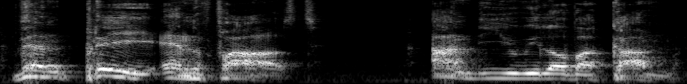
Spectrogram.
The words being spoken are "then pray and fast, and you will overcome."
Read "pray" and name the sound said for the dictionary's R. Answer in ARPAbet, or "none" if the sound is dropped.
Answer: none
